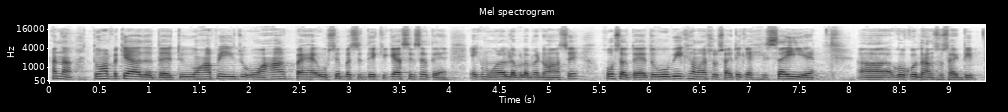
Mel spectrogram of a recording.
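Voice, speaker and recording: A man leads a revision lesson, his voice sitting a little high and staying smooth and resonant. He speaks with a fairly narrow pitch range, laying out each idea patiently and slipping English words into the explanation. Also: level tone. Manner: explains slowly, mixing English terms into Hindi. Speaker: teacher. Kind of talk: exam revision lecture.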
